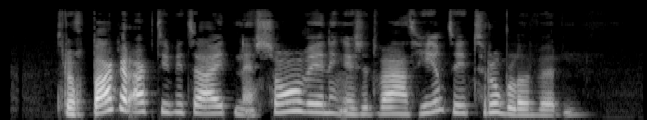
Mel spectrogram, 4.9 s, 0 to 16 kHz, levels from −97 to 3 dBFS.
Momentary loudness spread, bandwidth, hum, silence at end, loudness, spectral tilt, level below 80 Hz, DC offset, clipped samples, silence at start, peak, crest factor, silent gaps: 14 LU; 11 kHz; none; 0.55 s; -24 LUFS; -5.5 dB/octave; -82 dBFS; under 0.1%; under 0.1%; 0.5 s; -4 dBFS; 22 dB; none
